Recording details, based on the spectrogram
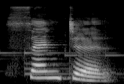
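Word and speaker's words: centre: do we read this center center here c is before e so it says the sound of s soft c center center so right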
